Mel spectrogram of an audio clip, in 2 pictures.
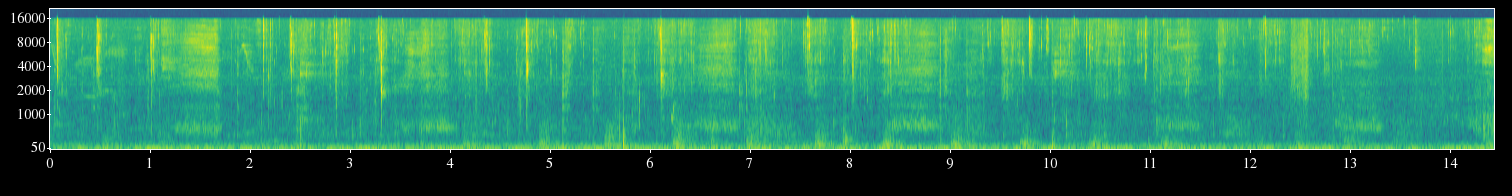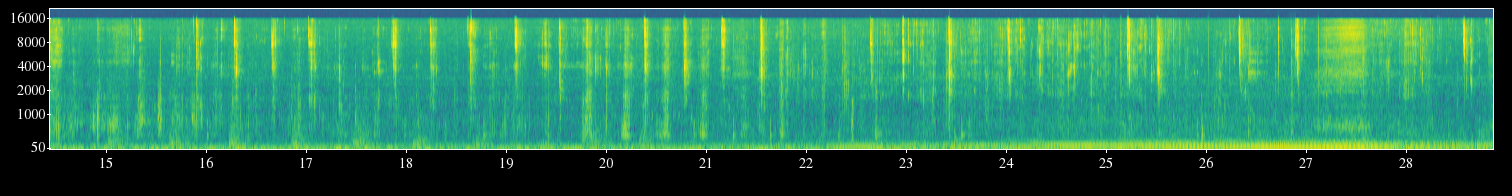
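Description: Close-up chewing of a mouthful of rice mixed with dal, eaten by hand: wet smacking with many small mouth clicks over a steady low hum. A low rumble builds over the last several seconds.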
